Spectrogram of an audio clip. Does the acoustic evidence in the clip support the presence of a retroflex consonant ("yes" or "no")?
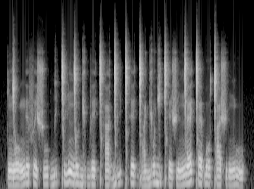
no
